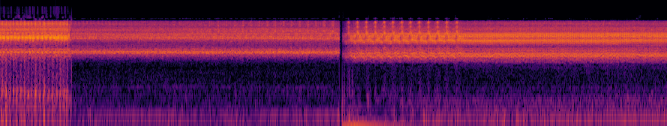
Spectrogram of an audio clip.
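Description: A cicada sings a loud, steady, high-pitched buzz that holds almost without pause. Midway the drone cuts out for an instant, then resumes with a faint pulsing flutter before settling back into an even whine.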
